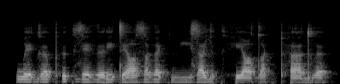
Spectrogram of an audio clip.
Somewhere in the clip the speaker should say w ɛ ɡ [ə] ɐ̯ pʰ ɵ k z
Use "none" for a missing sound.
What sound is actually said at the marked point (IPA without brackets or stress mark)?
ɵ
